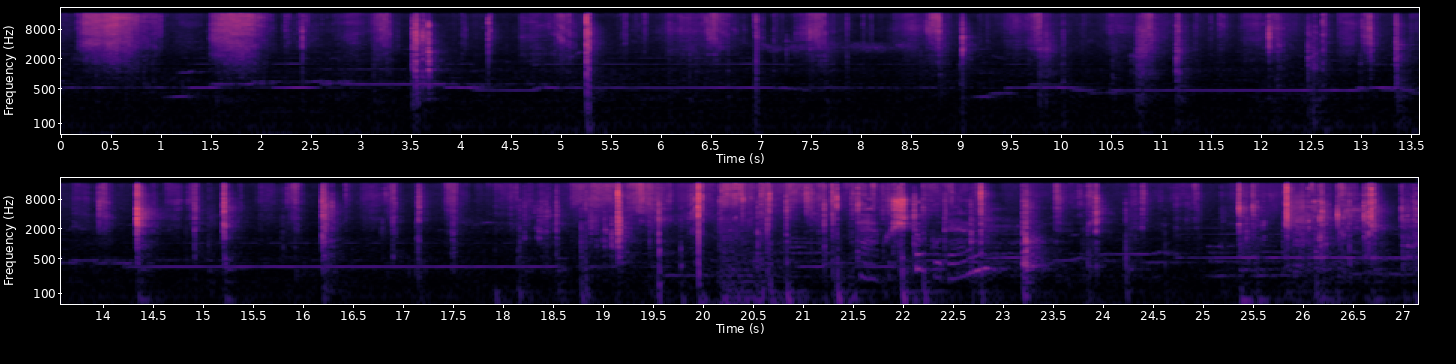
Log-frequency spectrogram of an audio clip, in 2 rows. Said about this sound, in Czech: A já už se dívám na vaši fotku, míchám u toho karty a my se spolu podíváme, co nám Tarot poví o vašem období 2024.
